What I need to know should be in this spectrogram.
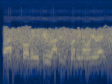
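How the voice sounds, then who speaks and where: Male air traffic controller, extremely fast, clipped procedural delivery, muffled radio, heavy noise. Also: medium pitch, little pitch movement. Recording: noisy, dull aviation radio transmission.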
